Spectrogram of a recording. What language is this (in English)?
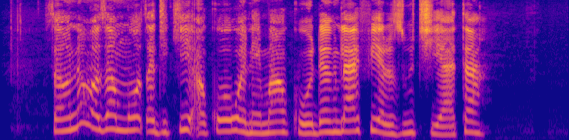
Hausa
